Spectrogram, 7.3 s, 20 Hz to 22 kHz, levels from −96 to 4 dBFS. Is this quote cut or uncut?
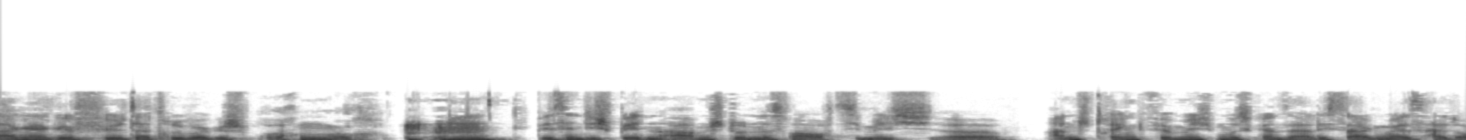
cut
